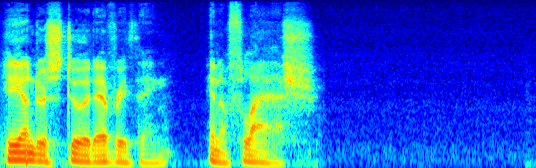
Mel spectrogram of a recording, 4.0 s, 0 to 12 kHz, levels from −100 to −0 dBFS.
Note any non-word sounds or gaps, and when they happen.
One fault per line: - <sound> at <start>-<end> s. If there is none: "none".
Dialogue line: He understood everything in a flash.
none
